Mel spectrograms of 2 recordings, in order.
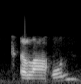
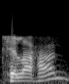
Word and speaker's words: Tilahun: Ethiopian name, which is Tilahun, which is pronounced with the... You got to make that noise when you pronounce it.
